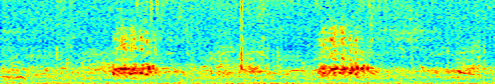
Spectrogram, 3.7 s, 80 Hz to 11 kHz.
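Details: Caspian gull, a single individual recorded on 9 March 2016, gives two harsh, nasal calls about one and a half seconds apart over a steady, low background rumble.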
